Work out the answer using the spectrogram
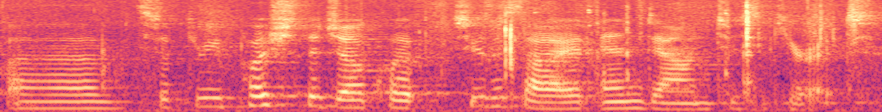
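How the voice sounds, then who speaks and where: A woman's voice: on the low side, unhurried. A woman student reading written step-by-step instructions aloud. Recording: echoey hall, clear background noise.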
